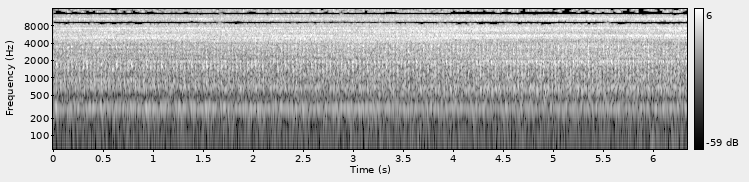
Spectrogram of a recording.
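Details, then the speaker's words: Chevrolet Captiva diesel AWD after replacing the noisy idler pulley and tensioner: steady, even idle with a smooth drone and no chirp, squeal or rattle from the belt drive. Normal idle. "Nah sekarang bunyinya sudah halus Oh jasa pemasangan pulinnya 250 juga jadi 750 ya Jadi sekarang bunyinya sudah halus seperti [Musik]"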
